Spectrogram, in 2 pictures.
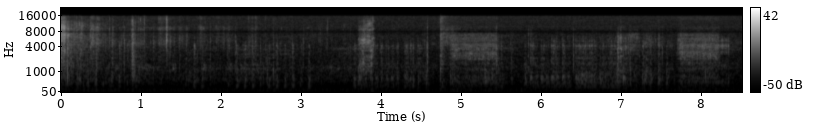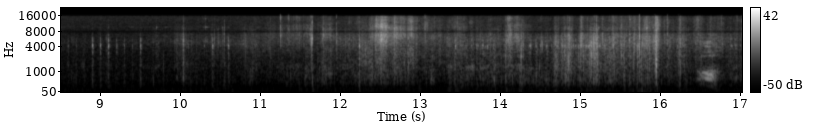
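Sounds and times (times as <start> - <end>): short bursts of hiss: 4.8 - 5.6, 7.7 - 8.4.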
